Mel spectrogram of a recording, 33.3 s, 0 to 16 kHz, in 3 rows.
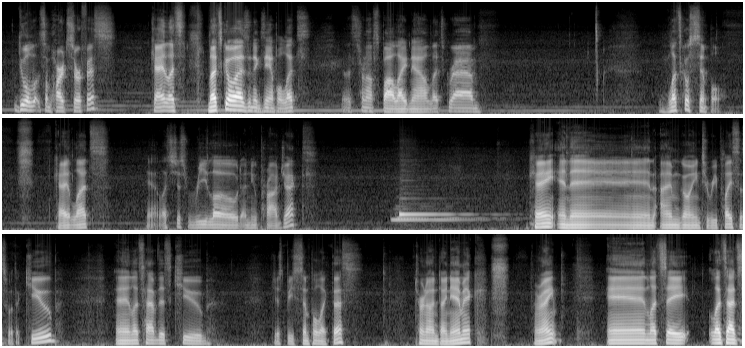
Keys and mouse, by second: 3.7 click, 5.3 shift+z, 6.9 ,, 10.7 click, 14.7 click, 14.7 click, 18.8 alt+right click, 19.5 ctrl+right click, 20.5 w, 21.4 click, 22.6 shift+f, 23.2 ctrl+right click, 24.2 click, 25.0 right click, 25.6 click, 26.2 right click, 27.9 d, 29.3 right click, 30.3 ctrl+right click, 31.1-33.2 right drag, 33.2 shift+click.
